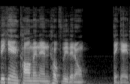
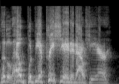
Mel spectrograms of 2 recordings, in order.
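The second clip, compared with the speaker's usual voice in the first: slightly strange put-on goblin voice, high and creaky; 5 semitones higher than usual. A player pretends to call out, in a slightly strange goblin voice. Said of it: "in like a slightly strange goblin voice".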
